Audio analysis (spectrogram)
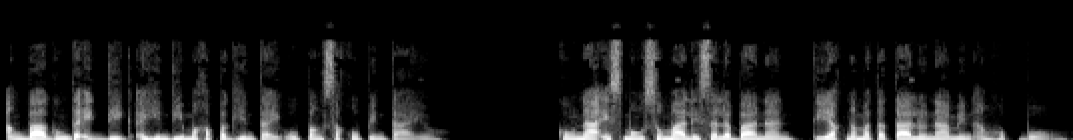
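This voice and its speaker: A woman's voice: medium pitch, expressive, moderate pace, darkish tone, no room sound, clean studio sound, lightly acted. A woman voicing a brash, teasing male warrior leader in a fantasy audiobook, taunting and self-assured. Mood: solemn.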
